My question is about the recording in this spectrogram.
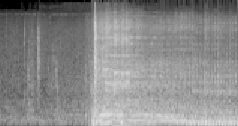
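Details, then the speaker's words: Restored Yamaha RX-King with original stock exhaust: quiet start, then a sharp crackling two-stroke burble steadying into an even, rapid beat; a healthy, factory-quiet exhaust note. "Nah, knalpotnya kita pakein original. Makanya kalau kita jalan di perumahan juga sopan. Kayak baru keluar dari pabrik lah suaranya, jadi nggak mengganggu tetangga."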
